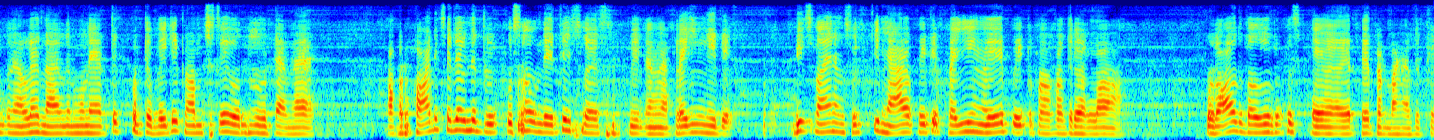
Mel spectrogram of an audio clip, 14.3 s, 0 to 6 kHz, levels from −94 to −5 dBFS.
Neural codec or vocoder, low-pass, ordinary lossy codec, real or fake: codec, 24 kHz, 1 kbps, SNAC; 5.4 kHz; Opus, 64 kbps; fake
